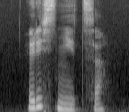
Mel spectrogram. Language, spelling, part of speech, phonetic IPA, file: Russian, ресница, noun, [rʲɪsˈnʲit͡sə], Ru-ресница.ogg
- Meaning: eyelash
